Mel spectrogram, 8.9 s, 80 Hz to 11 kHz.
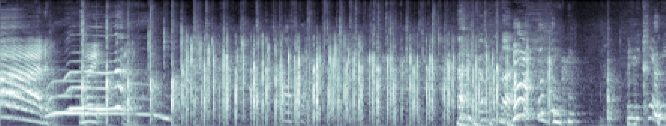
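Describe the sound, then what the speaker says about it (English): Close-up clapping, dense and rapid, with voices chattering and a child-like voice over it, starting after a brief bit of speech. "Everybody give MP3 Chaos a round of applause at our new mod!"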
